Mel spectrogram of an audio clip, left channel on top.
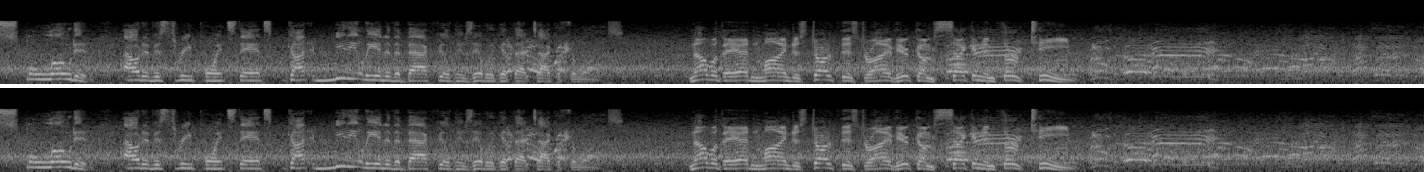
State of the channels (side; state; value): both; identical; correlation 1.00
